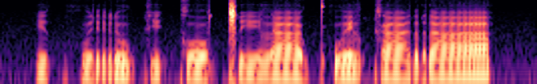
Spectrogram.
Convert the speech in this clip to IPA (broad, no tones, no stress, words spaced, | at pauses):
ikʷʰiru kiko ǀiːlaːkʷʼel kaːraː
